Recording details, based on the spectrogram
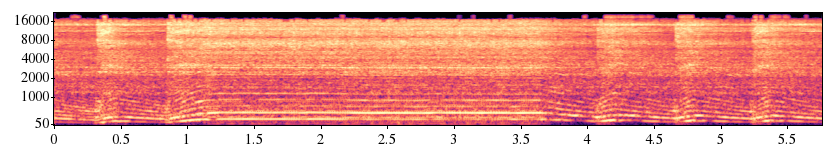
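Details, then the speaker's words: Stihl 044 Arctic chainsaw, new coil, low jet at 1-1/8 turns leaned a hair, high jet 1/2 turn; burbles and wavers revving up and falling back, briefly holds a shaky high note; rich and stumbling. "this thing still sounds Rich to me what do you guys think seems to be running better now all I did I leaned off the low jet just to hair"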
